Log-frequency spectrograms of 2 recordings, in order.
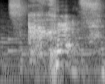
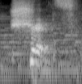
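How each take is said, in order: First: The word begins with an s and k sound. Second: The word begins with a sh sound. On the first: The speaker calls it wrong. "en noruego no se dice skjerf" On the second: The speaker calls it right. "se dice skjerf"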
